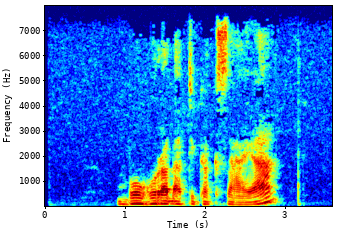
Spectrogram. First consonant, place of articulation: labial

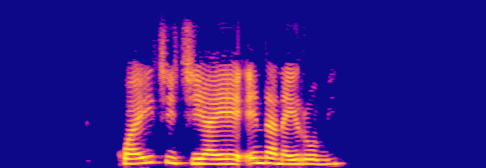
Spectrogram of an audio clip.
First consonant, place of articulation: velar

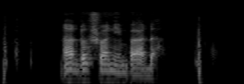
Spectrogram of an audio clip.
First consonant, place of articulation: alveolar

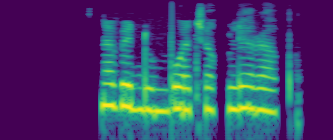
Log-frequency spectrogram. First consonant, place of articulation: alveolar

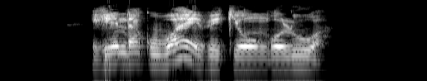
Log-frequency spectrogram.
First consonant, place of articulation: velar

